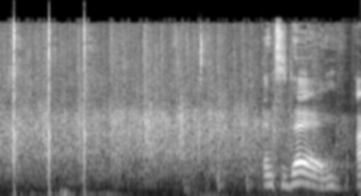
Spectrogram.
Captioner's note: applause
